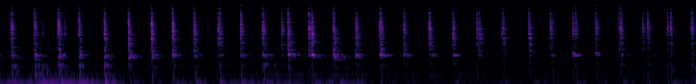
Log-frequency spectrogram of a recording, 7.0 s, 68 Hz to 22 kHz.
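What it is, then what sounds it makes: Aluminum drink can tapped with fingernails. Long nails tap and scratch the side wall of a tall 500 ml aluminum drink can held on a table, its hollow thin metal giving a bright, crisp response. About 31 quick, sharp clicks follow one another in a fairly steady rhythm, each dying away almost instantly.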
